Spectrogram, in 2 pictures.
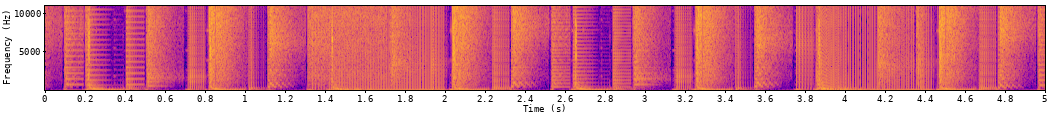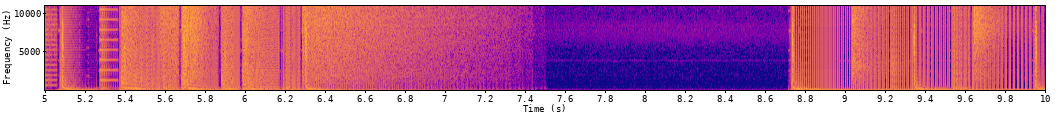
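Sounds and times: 
funk music: 0.0 - 6.6, 8.8 - 9.9.

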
